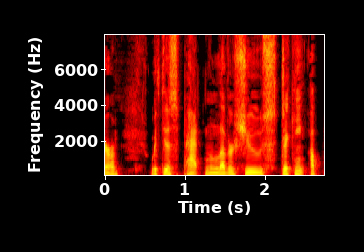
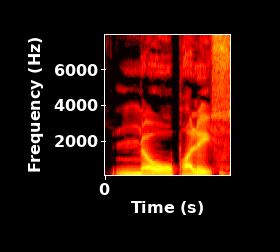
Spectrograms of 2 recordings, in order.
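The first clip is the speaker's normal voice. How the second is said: rumbling, lower pitched; 4 semitones lower than usual. The bomber, hauling Simon upstairs, rumbles to him. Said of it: "rumbled the bomber".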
